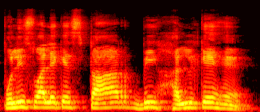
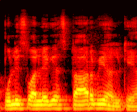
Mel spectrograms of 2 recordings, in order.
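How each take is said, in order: First: Measured, unhurried lyric quote; quoted song lyric. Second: Same line said fast in talking voice; brisk, conversational restatement; quick repeat. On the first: Retold or imitated. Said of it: "वो कहते हैं ना कि एक गाना था". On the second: Real, not acted. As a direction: run through the line quickly. Quick repeat after slow lyric quote.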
